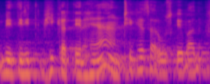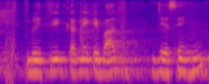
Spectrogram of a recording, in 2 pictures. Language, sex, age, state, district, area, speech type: Hindi, male, 30-45, Uttar Pradesh, Bhadohi, urban, spontaneous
